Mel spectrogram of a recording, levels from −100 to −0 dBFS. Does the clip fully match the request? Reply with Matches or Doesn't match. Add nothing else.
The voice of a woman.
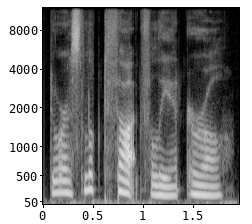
Matches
